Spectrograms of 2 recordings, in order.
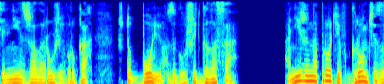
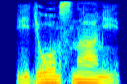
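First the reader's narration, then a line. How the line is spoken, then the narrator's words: Hoarse wheeze. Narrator (Russian): прохрипел он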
